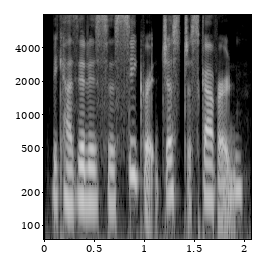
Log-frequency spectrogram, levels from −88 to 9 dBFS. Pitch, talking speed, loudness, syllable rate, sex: 185 Hz, 200 wpm, -17 LUFS, 6.9 syllables/s, female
